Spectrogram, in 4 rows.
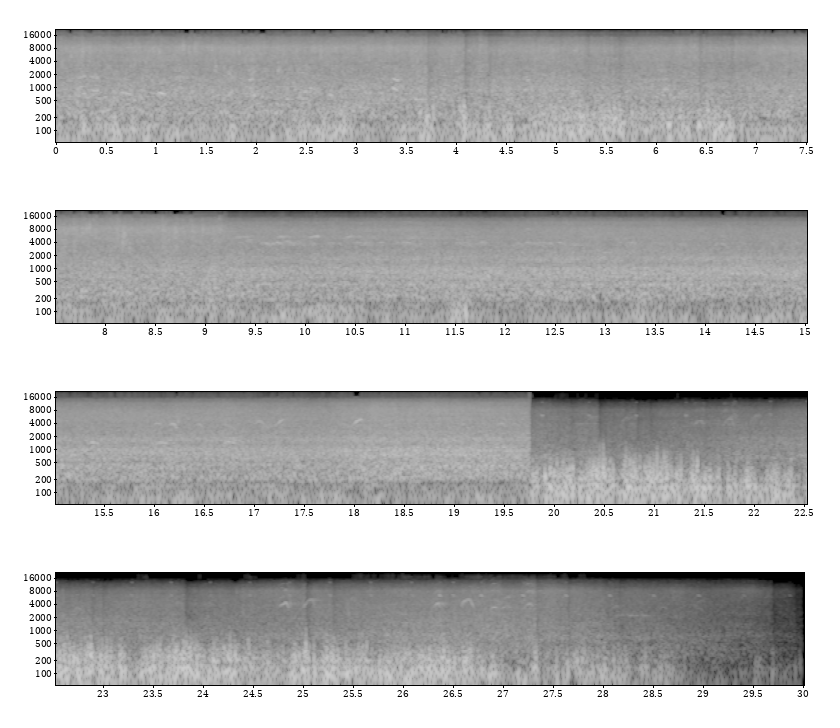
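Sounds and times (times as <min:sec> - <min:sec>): surf breaking on rocky shore: 0:00.0 - 0:19.8.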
